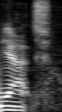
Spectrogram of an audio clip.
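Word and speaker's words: Giertz: video today of uh simone yatch although it's spelled gertz but i think it i think it's swedish um she's a maker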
